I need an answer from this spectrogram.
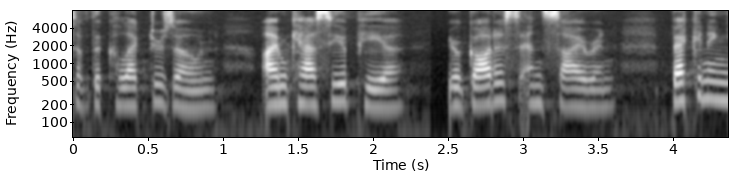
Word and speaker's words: Cassiopeia: That's beautiful, but you mispronounced your name still. Cassiopeia.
